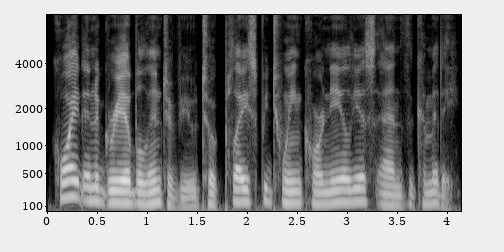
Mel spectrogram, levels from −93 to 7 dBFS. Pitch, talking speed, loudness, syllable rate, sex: 125 Hz, 160 wpm, -18 LUFS, 5.5 syllables/s, male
